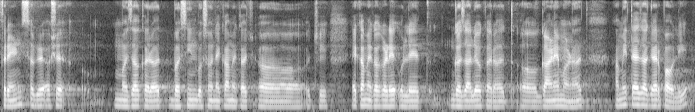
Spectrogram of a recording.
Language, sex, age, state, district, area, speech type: Goan Konkani, male, 18-30, Goa, Bardez, urban, spontaneous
